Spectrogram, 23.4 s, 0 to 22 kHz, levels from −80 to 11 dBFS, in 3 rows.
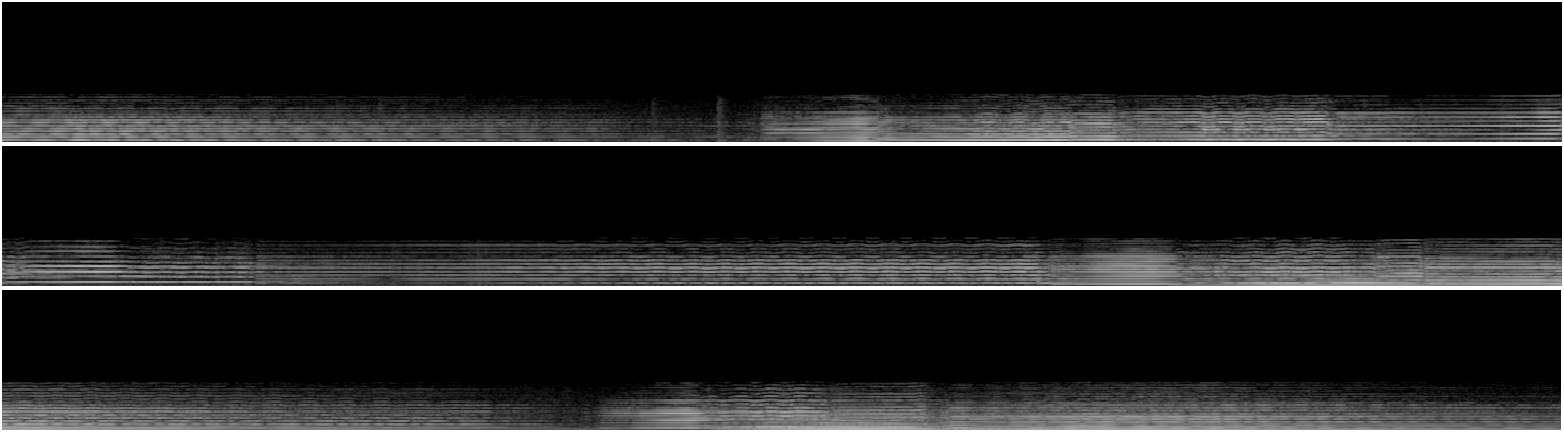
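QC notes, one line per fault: Nothing stood out on listening.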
